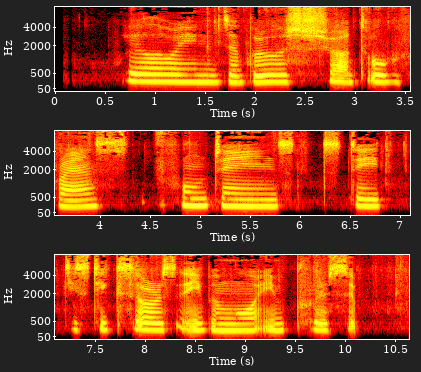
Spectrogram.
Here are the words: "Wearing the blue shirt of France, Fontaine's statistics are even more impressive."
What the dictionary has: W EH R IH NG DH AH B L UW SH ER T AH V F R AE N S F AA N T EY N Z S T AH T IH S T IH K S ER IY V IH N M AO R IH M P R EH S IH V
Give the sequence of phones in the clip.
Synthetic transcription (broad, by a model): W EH L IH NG DH AH B UW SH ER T AH V F R AE N S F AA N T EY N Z S T AH T IH S T IH K S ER IY V IH N M AO R IH M P R EH S IH V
